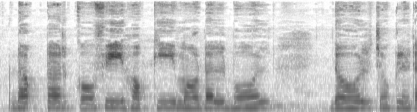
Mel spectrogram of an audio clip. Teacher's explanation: अ और ओ के बीच की ध्वनि है।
